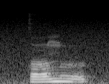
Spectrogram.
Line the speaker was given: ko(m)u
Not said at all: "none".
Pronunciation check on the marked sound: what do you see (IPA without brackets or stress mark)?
m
